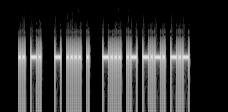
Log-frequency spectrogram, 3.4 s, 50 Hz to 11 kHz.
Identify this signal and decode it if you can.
Morse code, heard as a keyed tone, about 40 wpm, 700 Hz. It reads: IN THE BACK
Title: Sets of 3 Words 40wpm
